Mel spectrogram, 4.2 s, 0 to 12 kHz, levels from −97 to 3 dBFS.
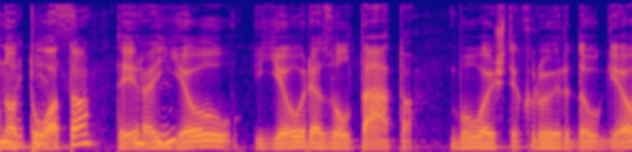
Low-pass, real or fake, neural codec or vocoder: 10.8 kHz; real; none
